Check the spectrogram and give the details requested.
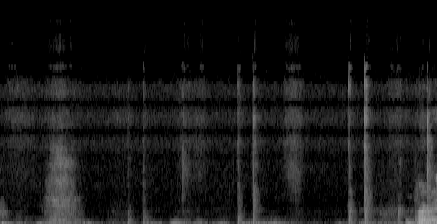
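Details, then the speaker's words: Sharp finger taps percussing a woman's back during a physical assessment produce hollow notes, with good resonance heard throughout: normal resonant percussion over healthy lungs. "great resonance heard all throughout"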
